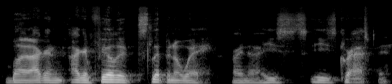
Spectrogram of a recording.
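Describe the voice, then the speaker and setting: A man's voice: low-pitched, steady tone, normal speed. A man hosting a reaction video, commenting casually on a clip and laughing often, repeating his phrases.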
